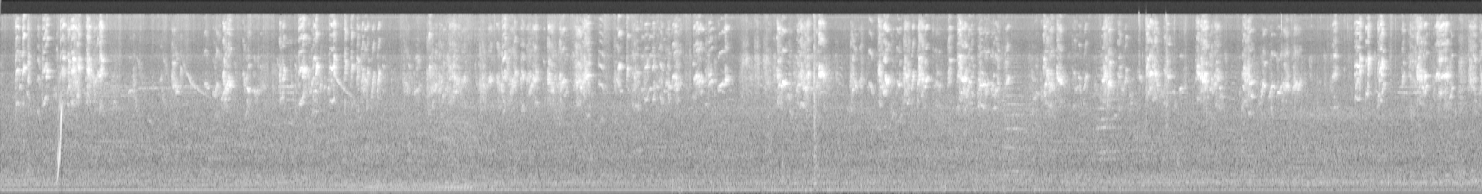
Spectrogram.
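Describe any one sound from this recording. Aquarium pumps hum steadily and low.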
